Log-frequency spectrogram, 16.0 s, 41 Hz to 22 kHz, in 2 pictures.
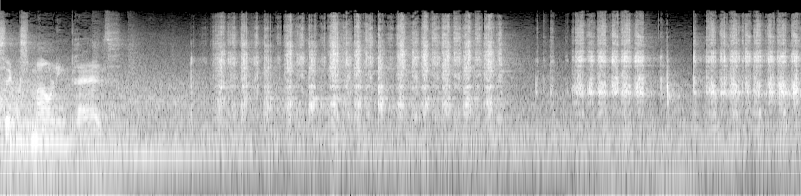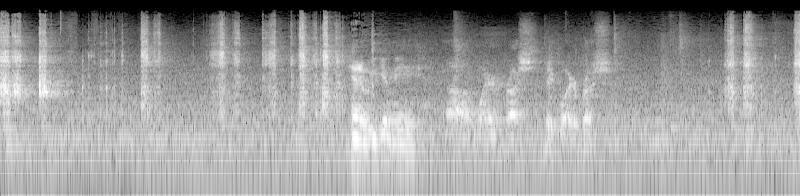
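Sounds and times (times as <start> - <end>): hand scraping rust off steel: 1.9 - 11.8, 15.1 - 16.0.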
